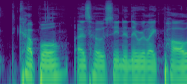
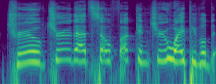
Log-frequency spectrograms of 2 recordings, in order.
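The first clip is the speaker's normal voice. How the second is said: very high mocking girl voice; mock an over-agreeing girl, pitched way up; slower than usual.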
